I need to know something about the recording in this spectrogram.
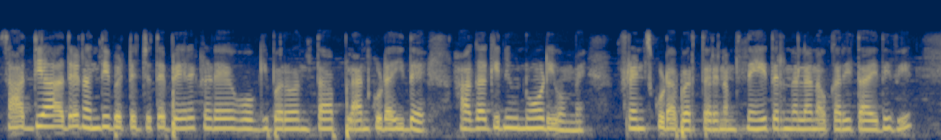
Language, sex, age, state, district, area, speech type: Kannada, female, 18-30, Karnataka, Tumkur, rural, spontaneous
